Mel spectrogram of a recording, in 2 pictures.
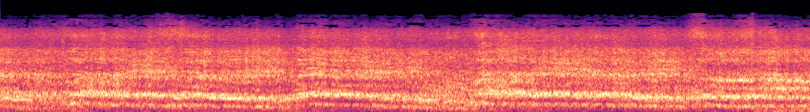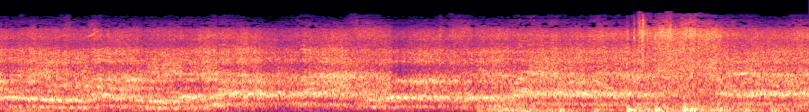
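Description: A large crowd of men sings and chants loudly together in an open stadium.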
